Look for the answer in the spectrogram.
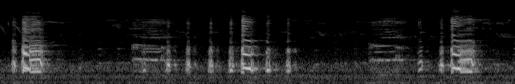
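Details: Chickens in a garden giving loud, harsh clucks and squawks in irregular bursts, roughly one every two seconds, over a steady low background hum.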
